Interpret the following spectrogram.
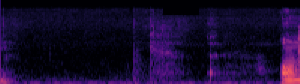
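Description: A pause in a man's speech: near silence with a faint breath and one small mouth click about a second and a half in, then his voice starts again just before the end.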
